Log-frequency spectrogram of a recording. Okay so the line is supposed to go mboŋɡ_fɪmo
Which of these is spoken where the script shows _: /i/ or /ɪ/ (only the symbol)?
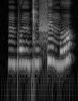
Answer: i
